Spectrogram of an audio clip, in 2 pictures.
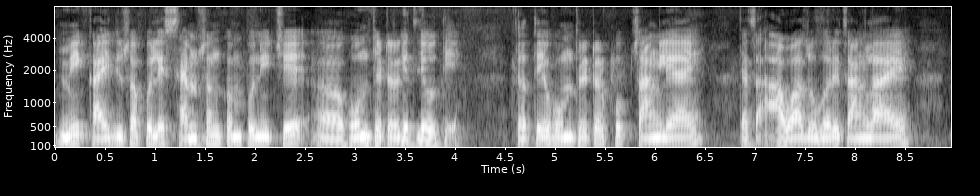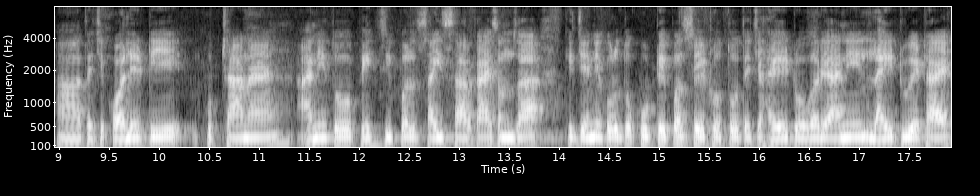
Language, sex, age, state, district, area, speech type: Marathi, male, 45-60, Maharashtra, Yavatmal, urban, spontaneous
